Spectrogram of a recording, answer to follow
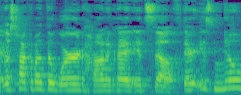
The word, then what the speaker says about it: Hanukkah: you'll see it with the ch which denotes more of that guttural huh it's the proper pronunciation more of that hanukkah so that's why you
